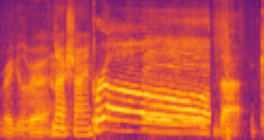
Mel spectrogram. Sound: yelling

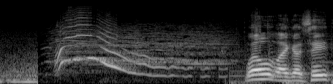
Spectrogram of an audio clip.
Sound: happy screams

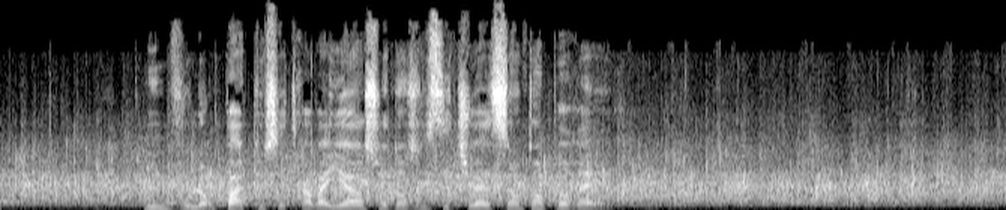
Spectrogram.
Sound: applause

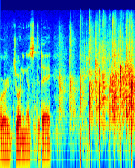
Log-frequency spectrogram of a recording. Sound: applause

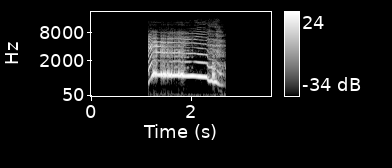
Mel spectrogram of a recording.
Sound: sound of chilling scream

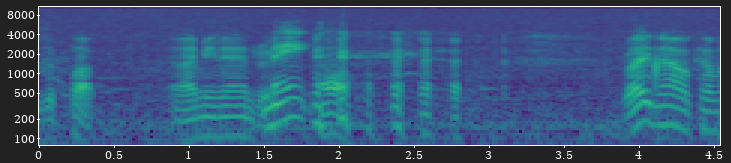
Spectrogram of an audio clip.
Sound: laughs

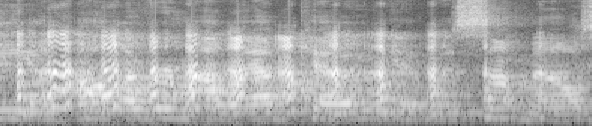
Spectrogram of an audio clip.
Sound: laughs

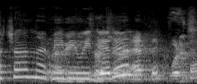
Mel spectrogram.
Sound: voiceover

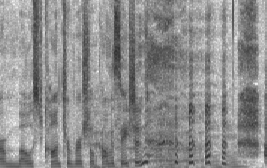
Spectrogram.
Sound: laughing

